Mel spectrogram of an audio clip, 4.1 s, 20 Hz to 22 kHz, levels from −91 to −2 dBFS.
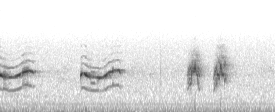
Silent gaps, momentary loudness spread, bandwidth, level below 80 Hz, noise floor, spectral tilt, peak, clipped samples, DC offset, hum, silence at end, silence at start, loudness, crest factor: none; 10 LU; 15.5 kHz; -66 dBFS; -59 dBFS; -2.5 dB/octave; -18 dBFS; under 0.1%; under 0.1%; none; 0.65 s; 0 s; -32 LUFS; 18 dB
